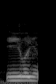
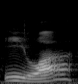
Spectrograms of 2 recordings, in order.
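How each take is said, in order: First: The name ends with an 'ee' sound. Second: The name ends with an 'eye' sound. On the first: The speaker calls it right. "It is pronounced Ely" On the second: The speaker calls it wrong. "not Eli"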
